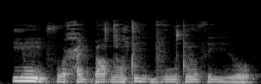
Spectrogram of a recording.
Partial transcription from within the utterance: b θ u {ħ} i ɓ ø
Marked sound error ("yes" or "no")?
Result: no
